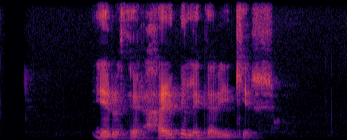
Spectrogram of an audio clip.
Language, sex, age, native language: Icelandic, male, 40-49, Faroese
